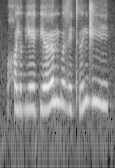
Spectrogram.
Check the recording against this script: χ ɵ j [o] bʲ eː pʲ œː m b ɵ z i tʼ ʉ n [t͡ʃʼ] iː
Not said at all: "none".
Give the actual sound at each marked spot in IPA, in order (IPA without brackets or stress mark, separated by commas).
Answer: ɵ, d͡ʒ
